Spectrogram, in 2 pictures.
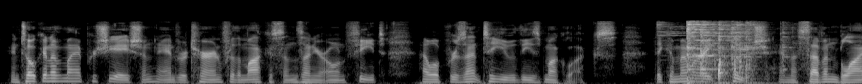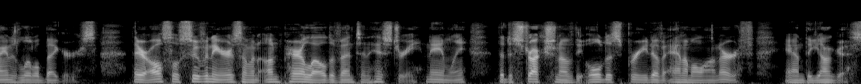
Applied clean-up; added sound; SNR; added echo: none; Cutlery, silverware; -5 dB; none.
